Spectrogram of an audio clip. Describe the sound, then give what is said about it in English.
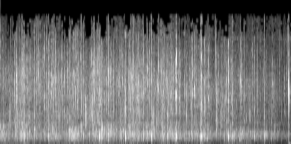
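An audience claps their hands together in steady, fairly fast applause, a dense wash of many hands with some sharper claps standing out, filling the room without any talking. “So give the Lord a hand clap for that.”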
